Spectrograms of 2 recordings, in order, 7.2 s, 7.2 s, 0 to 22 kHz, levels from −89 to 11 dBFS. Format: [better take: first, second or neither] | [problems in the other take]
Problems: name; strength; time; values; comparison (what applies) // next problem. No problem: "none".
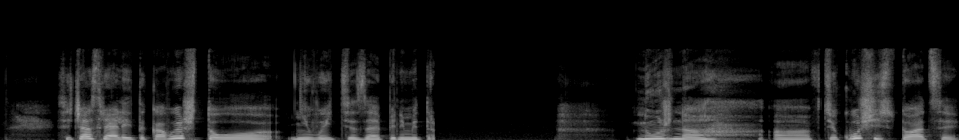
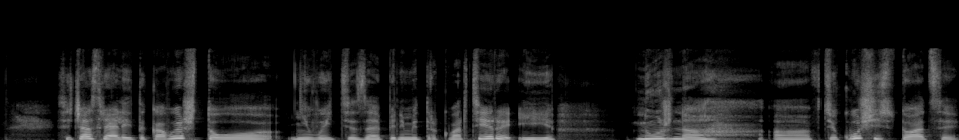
second | audio cutting out; at 3.5 s for 1 s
